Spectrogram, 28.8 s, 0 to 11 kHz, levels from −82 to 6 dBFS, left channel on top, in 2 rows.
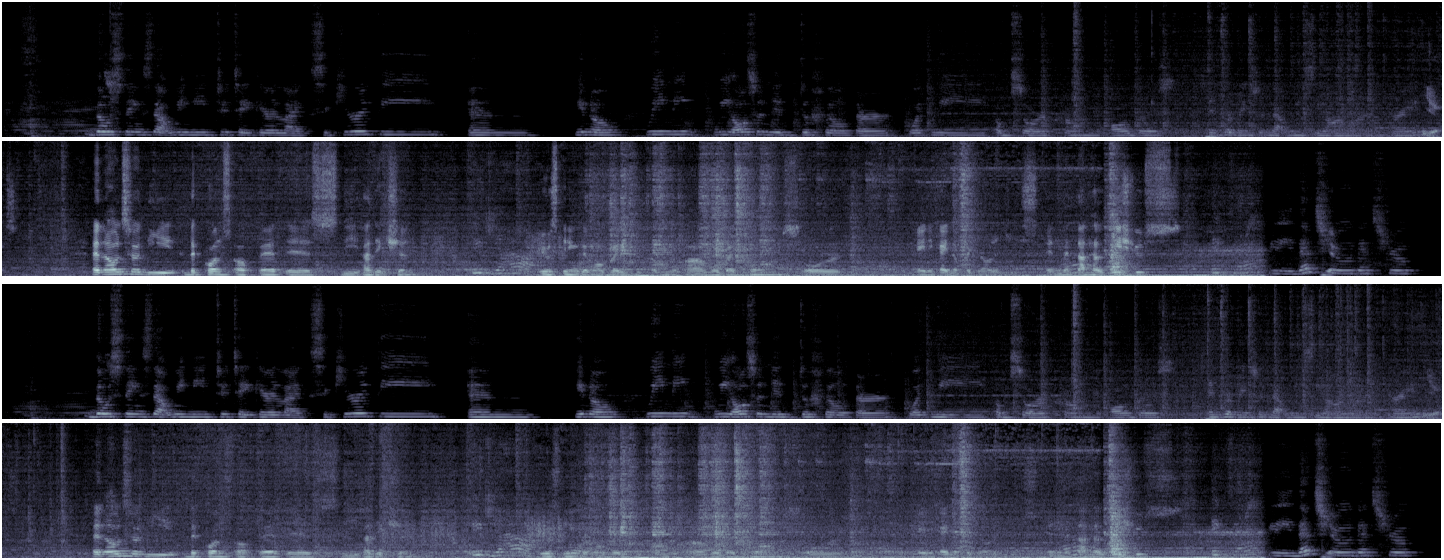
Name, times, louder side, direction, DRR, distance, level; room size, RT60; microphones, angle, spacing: voice 1, 0.8-4.4 4.6-5.3 5.7-11.7 12.0-14.2 15.5-15.7 19.1-20.4 24.8-25.5 26.5-28.4, right 3 dB, 85° right, 1.3 m, -41 dB
sound 1, 6.8-25.4, right 2 dB, 45° right, 0.6 m, -41 dB
voice 2, 14.8-18.7 19.8-22.8 23.5-26.2 27.6-27.7, left 4 dB, 50° left, 0.5 m, -29 dB
sound 2, 20.1-27.0, right 1 dB, 60° right, 1.6 m, -30 dB
3.1 x 2.4 x 2.9 m
head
